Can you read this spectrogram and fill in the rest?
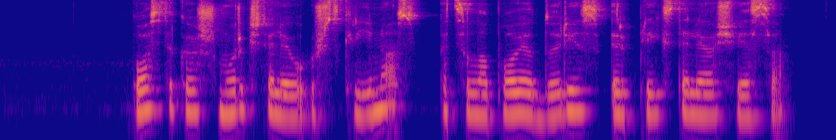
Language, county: Lithuanian, Vilnius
